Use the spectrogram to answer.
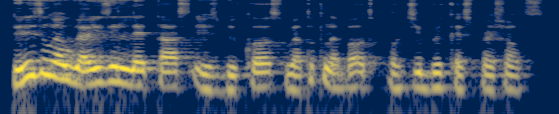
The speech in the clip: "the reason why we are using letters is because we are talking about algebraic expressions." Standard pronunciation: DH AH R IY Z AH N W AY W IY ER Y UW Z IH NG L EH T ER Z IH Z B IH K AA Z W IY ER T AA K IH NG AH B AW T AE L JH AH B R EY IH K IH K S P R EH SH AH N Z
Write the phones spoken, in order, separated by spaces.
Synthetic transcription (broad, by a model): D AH R IY Z AH N W AY W IY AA Y UW Z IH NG L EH T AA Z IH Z B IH K AA S W IY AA T AA K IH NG AH B AW T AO JH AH B R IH K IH K S P R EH SH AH N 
